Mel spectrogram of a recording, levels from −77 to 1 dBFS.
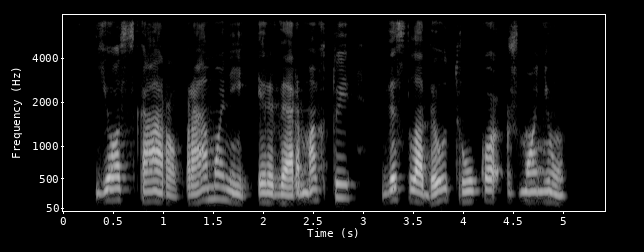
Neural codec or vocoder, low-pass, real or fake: codec, 16 kHz, 8 kbps, FreqCodec, larger model; 7.2 kHz; fake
